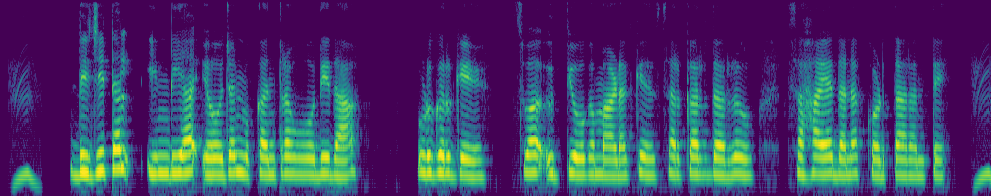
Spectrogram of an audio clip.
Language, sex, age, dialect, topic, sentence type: Kannada, female, 18-24, Mysore Kannada, banking, statement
